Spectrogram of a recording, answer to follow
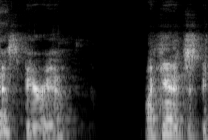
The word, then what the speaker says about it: Vesperia: Vespria? Vesperia.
